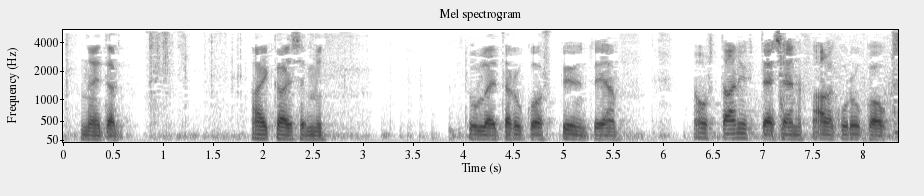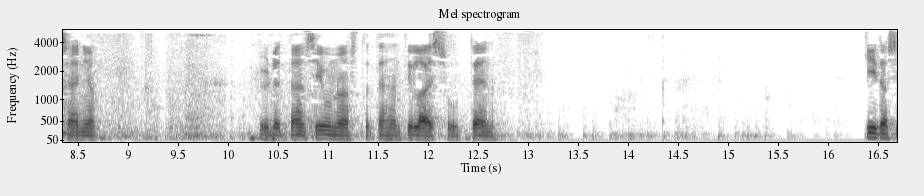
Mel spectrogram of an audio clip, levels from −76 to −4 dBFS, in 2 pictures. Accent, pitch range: native, 100-130 Hz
